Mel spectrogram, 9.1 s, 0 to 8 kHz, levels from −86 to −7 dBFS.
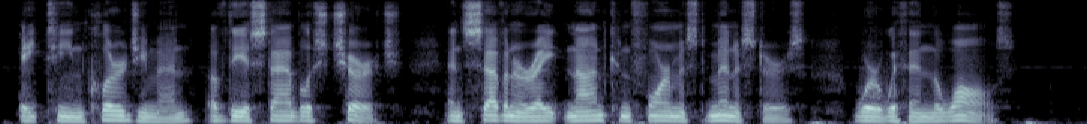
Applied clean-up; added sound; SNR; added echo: none; none; none; none.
